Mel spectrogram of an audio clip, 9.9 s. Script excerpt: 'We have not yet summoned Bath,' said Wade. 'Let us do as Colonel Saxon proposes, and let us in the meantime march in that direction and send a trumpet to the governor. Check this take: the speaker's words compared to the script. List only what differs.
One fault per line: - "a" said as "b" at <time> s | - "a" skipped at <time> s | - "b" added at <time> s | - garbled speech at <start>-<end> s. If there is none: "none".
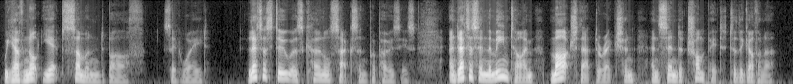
- "in" skipped at 7.2 s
